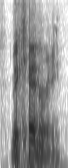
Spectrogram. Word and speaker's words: McHenry: You gotta say his name with the hiccup. McHenry.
